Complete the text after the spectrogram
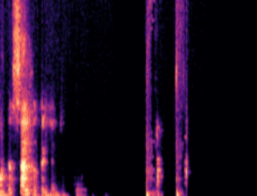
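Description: A young woman speaks calmly through an online call, in short bursts.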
